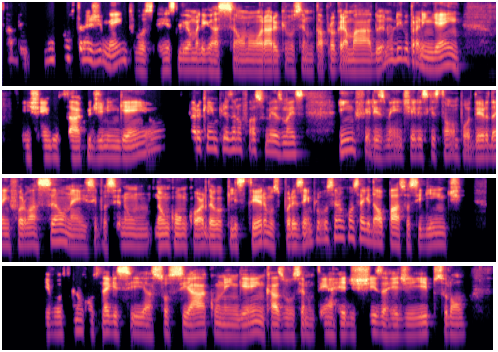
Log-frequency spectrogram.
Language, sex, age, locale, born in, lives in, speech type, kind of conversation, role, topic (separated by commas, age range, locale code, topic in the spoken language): Portuguese, male, 30-34, pt-BR, Brazil, Spain, conversation, podcast, guest, Como proteger sua privacidade nas redes sociais, na prática?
